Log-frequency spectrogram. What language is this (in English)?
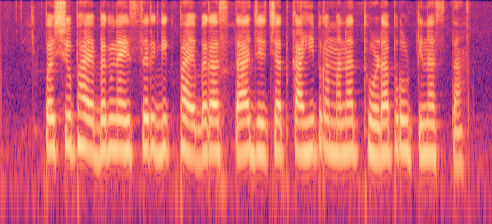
Marathi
